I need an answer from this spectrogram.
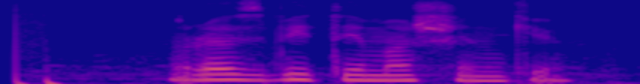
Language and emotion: Russian, neutral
